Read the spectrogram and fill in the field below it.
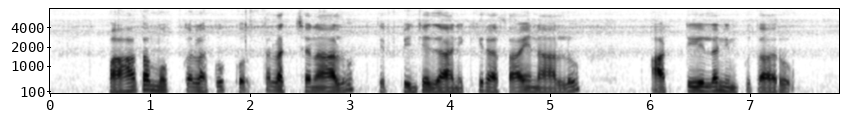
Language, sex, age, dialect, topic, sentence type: Telugu, male, 18-24, Southern, agriculture, statement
